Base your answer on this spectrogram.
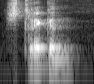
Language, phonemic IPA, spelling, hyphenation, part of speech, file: Dutch, /ˈstrɪ.kə(n)/, strikken, strik‧ken, verb / noun, Nl-strikken.ogg
- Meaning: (verb) 1. to tie (up a shoelace for example) 2. to get (someone to do something for you); to ask to stay 3. to knit; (noun) plural of strik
